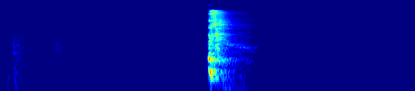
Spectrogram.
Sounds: Sneeze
